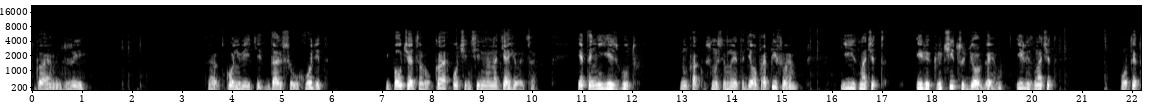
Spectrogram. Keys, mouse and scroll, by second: 0.1 g, 2.4-4.1 middle drag, 4.2 g, 9.6 middle click, 14.1 i, 15.7 click, 18.2 click, 20.6 click, 21.6-22.1 middle drag.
